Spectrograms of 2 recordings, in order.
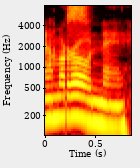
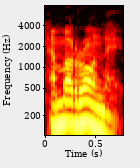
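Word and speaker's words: Amarone: Amaron. Amaron.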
